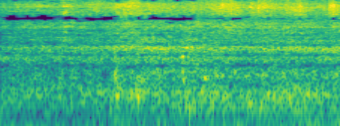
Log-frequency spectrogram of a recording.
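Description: Cars of a CSX mixed freight train rolling past close by: a steady rumble of steel wheels on the rails.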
